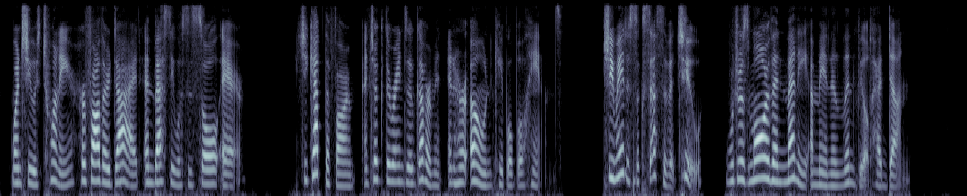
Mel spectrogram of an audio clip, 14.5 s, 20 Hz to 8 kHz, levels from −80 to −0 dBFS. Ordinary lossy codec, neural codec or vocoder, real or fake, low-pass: AAC, 48 kbps; none; real; 7.2 kHz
